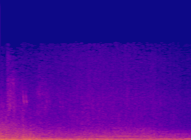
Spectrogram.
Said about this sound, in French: Parti. Oui, explosion.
